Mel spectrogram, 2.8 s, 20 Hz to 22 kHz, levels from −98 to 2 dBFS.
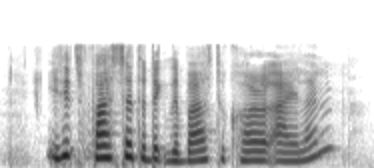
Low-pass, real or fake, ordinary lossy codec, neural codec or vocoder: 7.2 kHz; real; none; none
